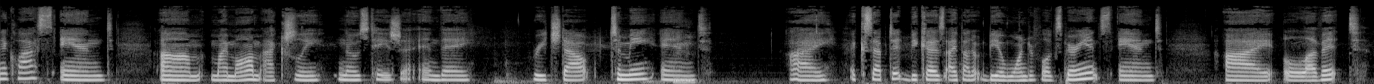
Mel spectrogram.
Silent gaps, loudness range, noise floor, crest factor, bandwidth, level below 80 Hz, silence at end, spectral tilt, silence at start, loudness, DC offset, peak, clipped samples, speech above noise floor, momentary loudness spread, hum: none; 2 LU; -50 dBFS; 16 dB; 16.5 kHz; -46 dBFS; 0.1 s; -4.5 dB/octave; 0 s; -17 LUFS; under 0.1%; -2 dBFS; under 0.1%; 33 dB; 7 LU; none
